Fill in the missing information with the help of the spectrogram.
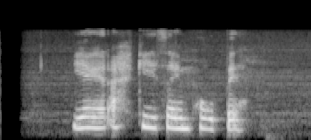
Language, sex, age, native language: Icelandic, female, 20-29, Icelandic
